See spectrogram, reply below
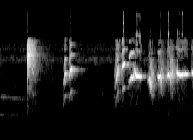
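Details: Home-kept oriental magpie-robin singing loudly: a harsh rasping note, then a short scratchy phrase, then a quick run of clear whistled notes ending in a sustained bright whistle. A faint low steady tone is heard at the start.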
